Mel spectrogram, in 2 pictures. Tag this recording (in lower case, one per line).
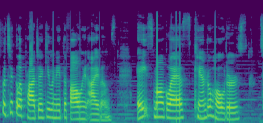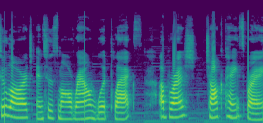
music
speech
